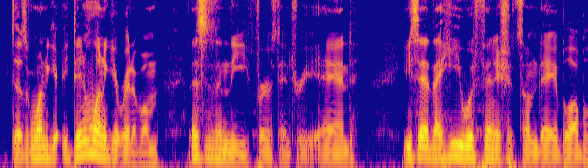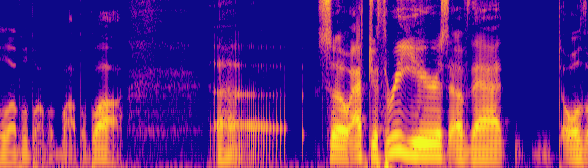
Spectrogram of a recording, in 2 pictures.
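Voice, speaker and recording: Over footage of gameplay, a young man spins a rambling, emphatic story in a casual tone, cursing freely. His mid-range voice carries some vocal fry, and the studio recording is clean with no echo.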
